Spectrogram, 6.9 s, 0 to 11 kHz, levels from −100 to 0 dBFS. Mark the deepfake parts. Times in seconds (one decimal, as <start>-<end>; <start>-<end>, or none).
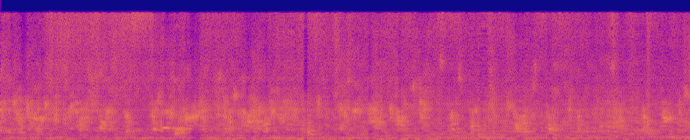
0.0-6.9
